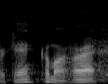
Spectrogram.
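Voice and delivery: ordinary delivery

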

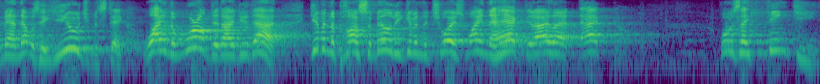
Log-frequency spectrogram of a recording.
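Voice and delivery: why did I do that, in frustration; self-reproach. Retold or imitated. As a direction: kick yourself over a huge mistake. Regretful person scolding themselves.

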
